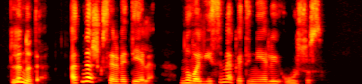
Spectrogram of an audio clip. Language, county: Lithuanian, Telšiai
